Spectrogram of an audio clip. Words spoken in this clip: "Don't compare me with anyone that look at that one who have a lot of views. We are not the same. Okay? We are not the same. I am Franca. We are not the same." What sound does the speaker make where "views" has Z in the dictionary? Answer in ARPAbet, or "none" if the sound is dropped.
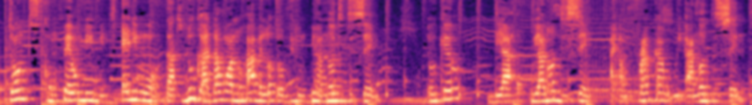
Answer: none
